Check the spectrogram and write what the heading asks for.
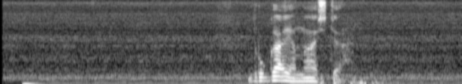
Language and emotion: Russian, neutral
